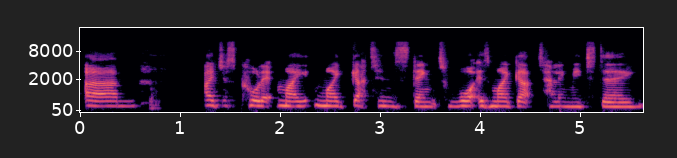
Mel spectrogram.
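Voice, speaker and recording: A woman's voice: mid-range voice, level tone, a little slow, a bit bright. A woman guest on a podcast interview, giving earnest motivational advice and repeating points for emphasis.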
